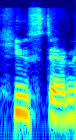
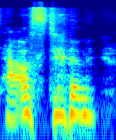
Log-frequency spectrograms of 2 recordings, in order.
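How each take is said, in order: First: The street name is said the newcomer way. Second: The street name is said the local way. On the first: The speaker calls it wrong. "they always mispronounce the street. They think it's uh, called Houston" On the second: The speaker calls it right. "It's not. It's Houston"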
